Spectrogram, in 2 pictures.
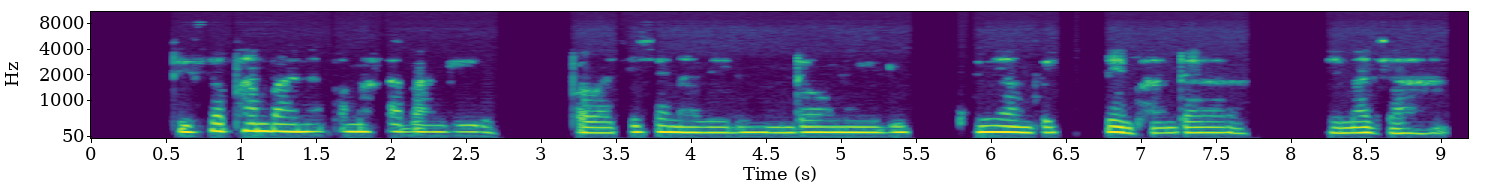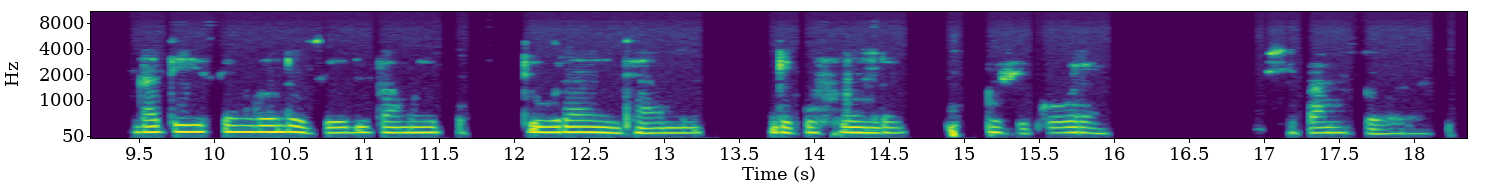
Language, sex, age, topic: Ndau, female, 36-49, education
